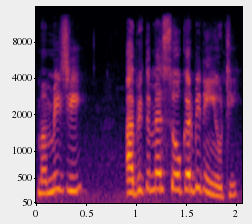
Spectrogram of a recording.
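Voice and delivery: usual speaking voice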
